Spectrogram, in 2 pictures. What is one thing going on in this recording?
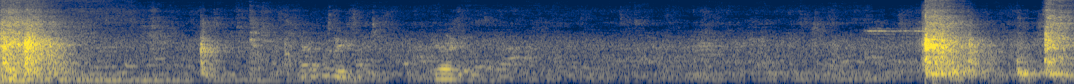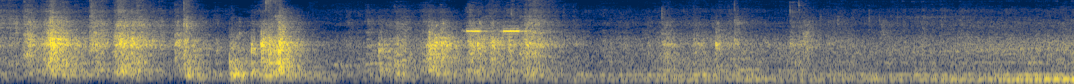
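Thin metal wires clink and rattle as they are handled.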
